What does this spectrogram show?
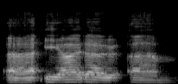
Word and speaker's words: Iaido: I looked for one for a long time, and I wanted to do Iaido, which is how you say that word. Iaido, instead of, I did karate because I couldn't find an Iaido teacher.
